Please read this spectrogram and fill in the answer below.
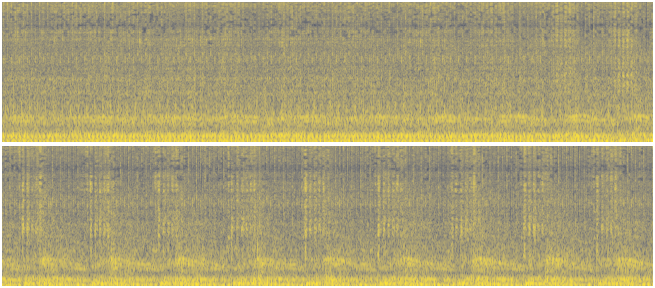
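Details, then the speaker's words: Stone-cold Onan US military generator engine, automatic choke likely still on, with the governor recently removed and reinstalled. Idle surges and sags about once a second, hunting; the owner suspects the governor is set too slow. "Starting to hunt a little. Why is she doing that? see if I can adjust that governor."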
